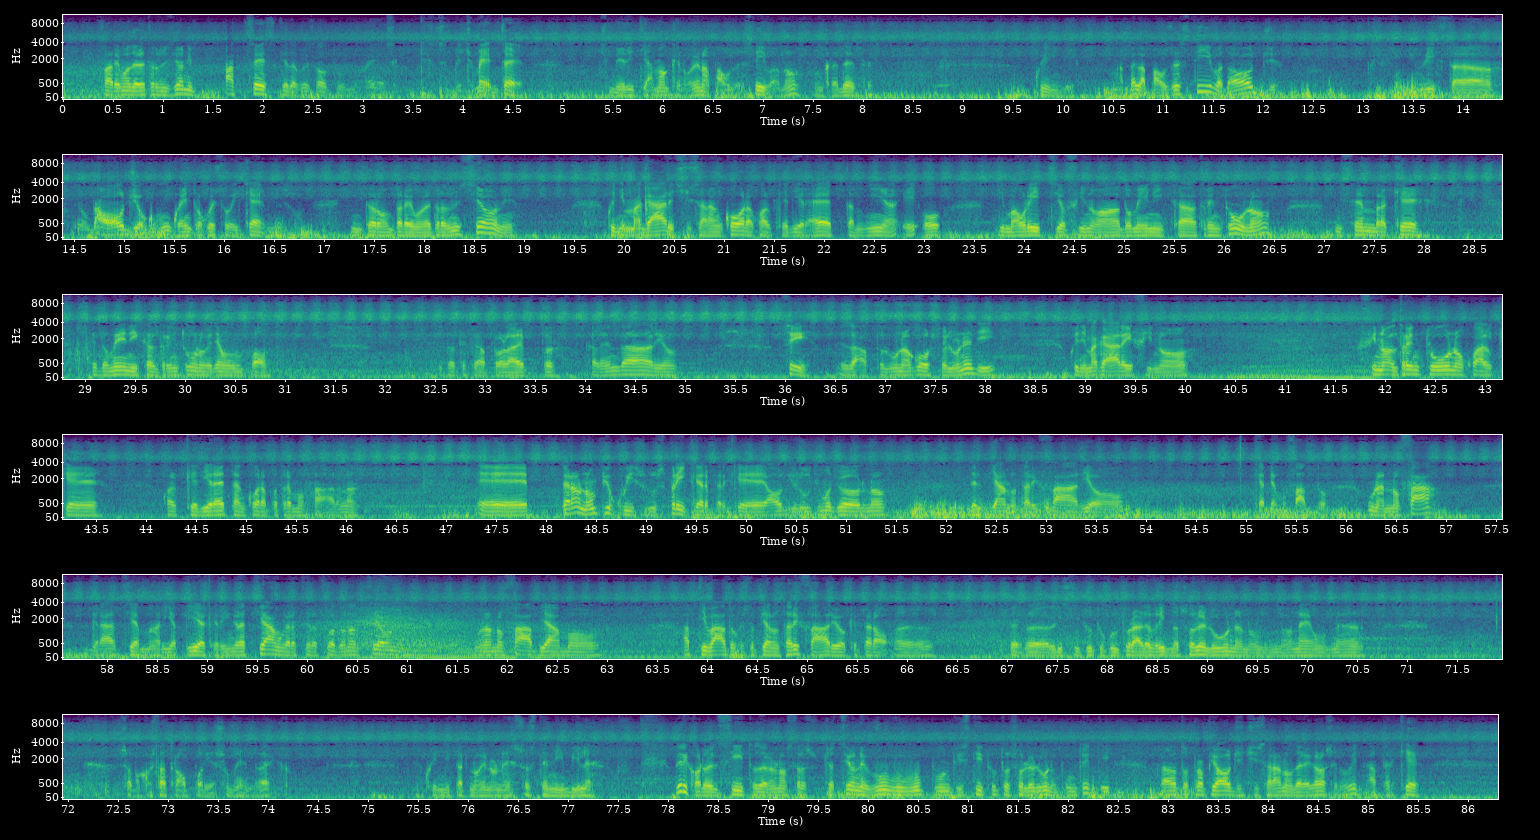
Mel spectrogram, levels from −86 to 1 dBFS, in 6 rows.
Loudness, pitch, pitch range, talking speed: -17 LUFS, 105 Hz, 90-110 Hz, 115 wpm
